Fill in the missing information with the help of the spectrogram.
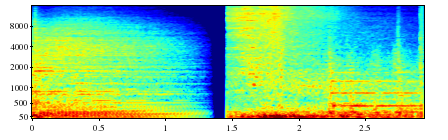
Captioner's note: scene swooshing; dramatic music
